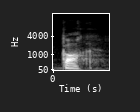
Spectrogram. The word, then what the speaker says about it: van Gogh: how to pronounce it it's the g-h gok not go okay so we're going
